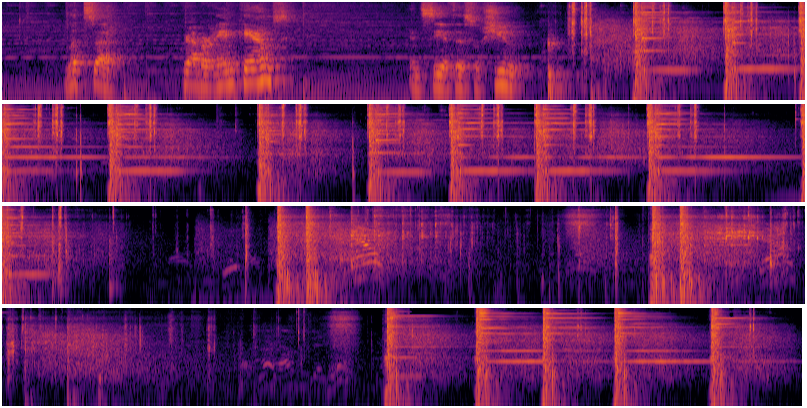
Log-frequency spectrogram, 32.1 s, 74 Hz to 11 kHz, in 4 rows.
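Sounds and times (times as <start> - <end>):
rifle shots: 5.5 - 17.2, 18.0 - 20.4, 22.0 - 25.6, 27.9 - 32.0
steel target ringing: 6.3 - 10.8, 11.7 - 16.8, 27.9 - 32.0.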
